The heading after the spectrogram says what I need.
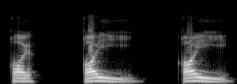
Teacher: قاف, remember there قاف causes the fatha to be velarized.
